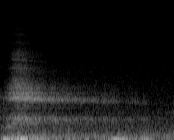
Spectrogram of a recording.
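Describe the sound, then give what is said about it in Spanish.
Deep diaphragmatic breathing, in through the nose and out through the mouth: soft, airy breath sounds with a fuller breath at the start and a fainter one later. “Y comienza tomando tres respiraciones profundas, diafragmáticas. Inhalando por la nariz y exhalando por la boca.”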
